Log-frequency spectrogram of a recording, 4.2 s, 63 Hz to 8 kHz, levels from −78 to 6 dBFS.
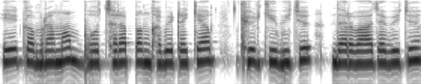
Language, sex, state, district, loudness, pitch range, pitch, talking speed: Garhwali, female, Uttarakhand, Tehri Garhwal, -13 LUFS, 215-235 Hz, 220 Hz, 200 wpm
